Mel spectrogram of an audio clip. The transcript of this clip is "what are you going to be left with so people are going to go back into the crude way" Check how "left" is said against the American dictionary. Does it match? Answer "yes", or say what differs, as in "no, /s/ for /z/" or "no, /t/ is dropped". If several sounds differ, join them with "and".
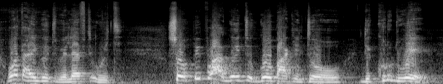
yes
